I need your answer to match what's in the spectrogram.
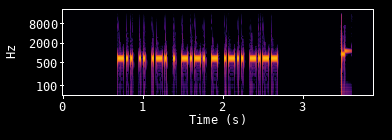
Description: Morse code, heard as a keyed tone, about 42 wpm, 700 Hz. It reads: DIRECTLY
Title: Sentences from Top 800 Words - New Word Drill - 45wpm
